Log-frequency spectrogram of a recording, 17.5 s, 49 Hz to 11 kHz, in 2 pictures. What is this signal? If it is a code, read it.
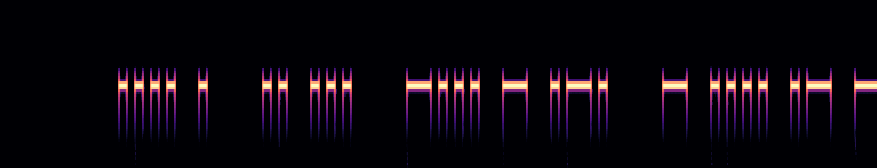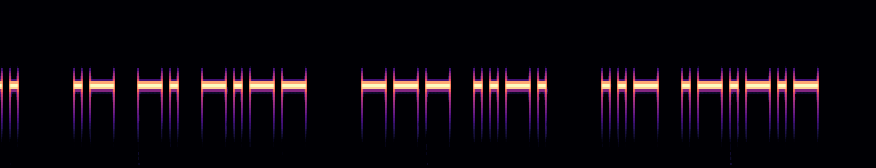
Morse code, heard as a keyed tone, about 16 wpm, 700 Hz. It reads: HE IS BTR THAN ANY OF U.
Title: Sentences from Top 400 Words and Abbreviations 15wpm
